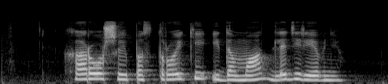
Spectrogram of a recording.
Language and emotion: Russian, neutral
